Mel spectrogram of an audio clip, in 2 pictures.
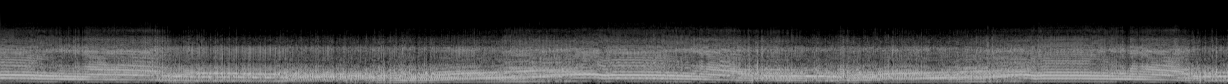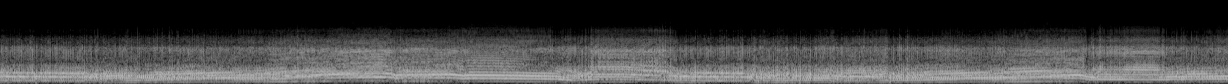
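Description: A motorcycle engine roars close by, revving up and down through the gears.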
